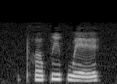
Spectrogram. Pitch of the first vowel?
rising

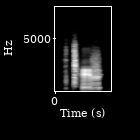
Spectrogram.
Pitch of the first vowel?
low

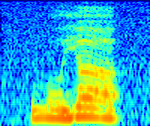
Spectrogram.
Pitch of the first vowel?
low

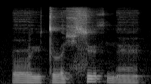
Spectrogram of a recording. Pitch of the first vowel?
low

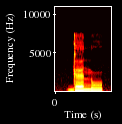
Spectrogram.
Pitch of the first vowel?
low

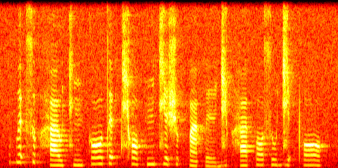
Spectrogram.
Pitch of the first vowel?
high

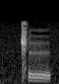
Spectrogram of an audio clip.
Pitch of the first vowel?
falling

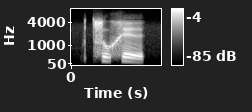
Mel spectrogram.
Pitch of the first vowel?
falling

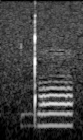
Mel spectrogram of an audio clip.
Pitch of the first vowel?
high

